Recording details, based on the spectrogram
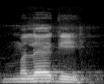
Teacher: ਮਾਤੇ ਮਤੰਗਨ ਮਾਨ ਮਲੈਗੇ ਸ਼ਬਦ ਜਿਹੜਾ ਡੈਸ਼ ਲਾ ਕੇ ਪੋਲਾ ਬੋਲਣਾ, ਯਾਨੀ ਕਿ ਮਲੈਗੇ ਨਹੀਂ ਕਹਿਣਾ, ਮਲੈ ਕਹਿ ਕੇ ਫਿਰ ਗੇ ਬੋਲਣਾ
